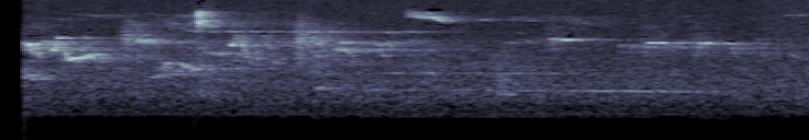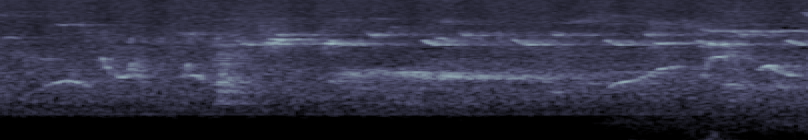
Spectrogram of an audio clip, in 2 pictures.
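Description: Several small woodland songbirds calling and singing at once: overlapping short high chirps and trills, with a sharp chirp about a second in.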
